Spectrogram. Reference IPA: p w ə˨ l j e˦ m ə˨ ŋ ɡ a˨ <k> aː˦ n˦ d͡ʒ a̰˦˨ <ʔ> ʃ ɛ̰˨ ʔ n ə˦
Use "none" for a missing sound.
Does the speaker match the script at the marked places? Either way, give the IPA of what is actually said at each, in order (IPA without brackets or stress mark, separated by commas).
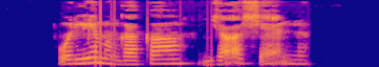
k, ʔ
